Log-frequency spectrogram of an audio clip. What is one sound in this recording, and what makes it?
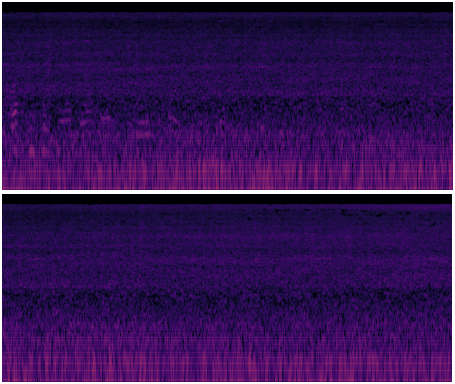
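A fountain splashes steadily nearby.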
